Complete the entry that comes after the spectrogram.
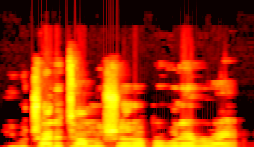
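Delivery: ordinary delivery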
